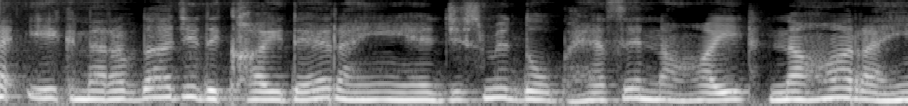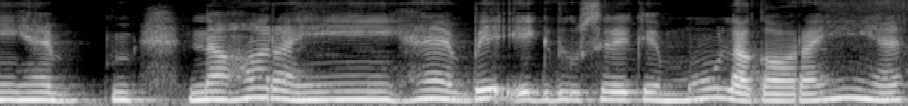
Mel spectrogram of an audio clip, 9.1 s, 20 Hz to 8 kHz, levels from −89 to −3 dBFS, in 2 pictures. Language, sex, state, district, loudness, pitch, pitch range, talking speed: Hindi, female, Bihar, Lakhisarai, -16 LUFS, 215 Hz, 205-235 Hz, 165 wpm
